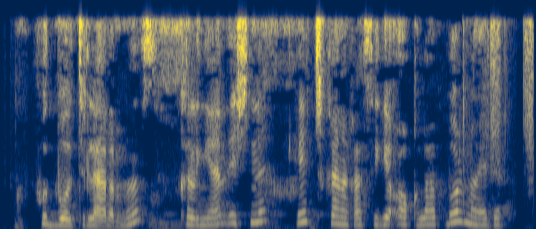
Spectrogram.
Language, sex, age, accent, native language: Uzbek, female, 25-34, Andijon, Uzbek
